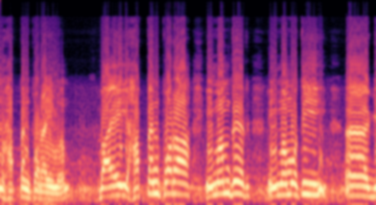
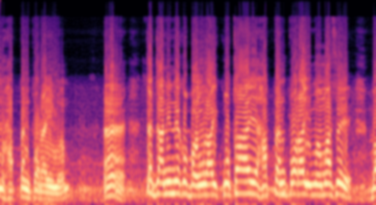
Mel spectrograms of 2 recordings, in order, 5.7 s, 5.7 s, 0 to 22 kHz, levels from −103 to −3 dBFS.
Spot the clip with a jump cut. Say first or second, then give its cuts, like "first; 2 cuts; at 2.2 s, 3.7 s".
first; 1 cut; at 1.3 s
